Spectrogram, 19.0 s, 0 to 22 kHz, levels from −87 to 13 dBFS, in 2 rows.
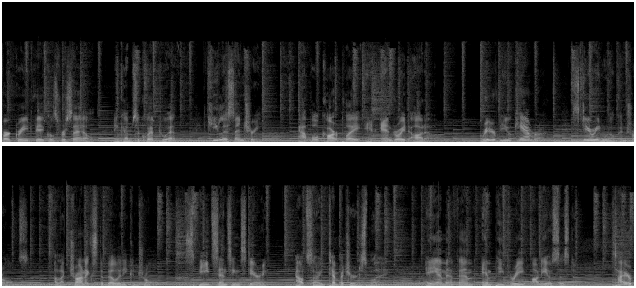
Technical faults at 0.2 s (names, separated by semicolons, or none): none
